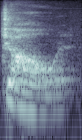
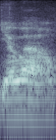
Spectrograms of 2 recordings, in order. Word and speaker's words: Yoel: I had my name written on me, and my name is pronounced Yoel, but obviously a lot of people can't really pronounce my name, so it was kind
